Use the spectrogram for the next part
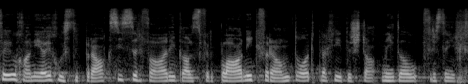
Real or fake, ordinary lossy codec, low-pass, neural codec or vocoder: fake; none; 14.4 kHz; codec, 44.1 kHz, 3.4 kbps, Pupu-Codec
